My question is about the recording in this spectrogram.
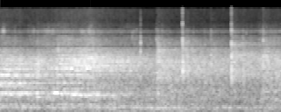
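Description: Ice hockey play: skates scraping the ice in a steady hiss, with voices calling in the first second or so and a few sharp clacks of sticks on the puck in the second half.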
